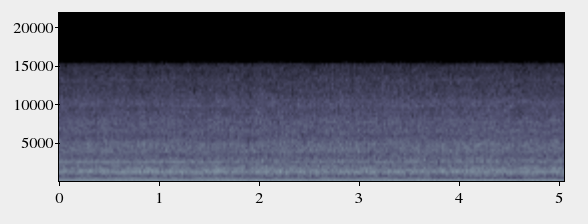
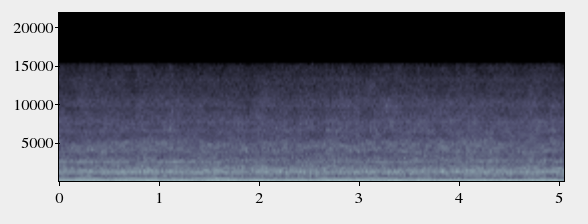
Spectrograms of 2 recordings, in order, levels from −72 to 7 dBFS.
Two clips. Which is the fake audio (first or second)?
second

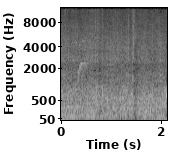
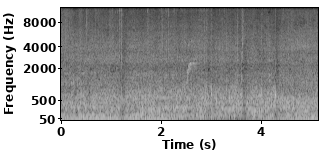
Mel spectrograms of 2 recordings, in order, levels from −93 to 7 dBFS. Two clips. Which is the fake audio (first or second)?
second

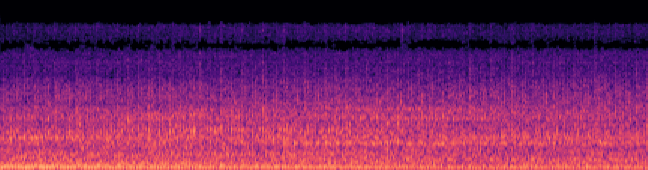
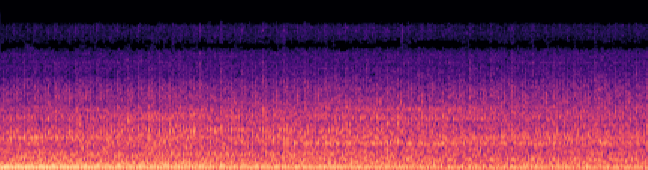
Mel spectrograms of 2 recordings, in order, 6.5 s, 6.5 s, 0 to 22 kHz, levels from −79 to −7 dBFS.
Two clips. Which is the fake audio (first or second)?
first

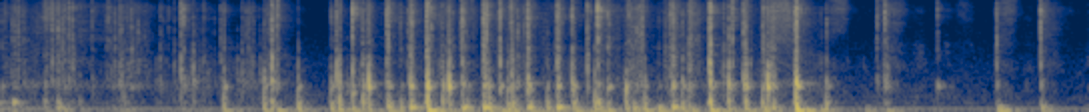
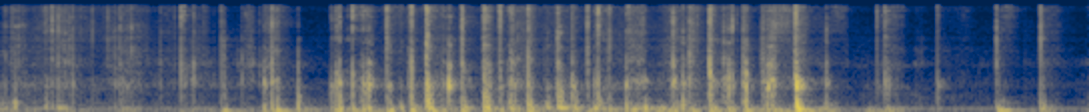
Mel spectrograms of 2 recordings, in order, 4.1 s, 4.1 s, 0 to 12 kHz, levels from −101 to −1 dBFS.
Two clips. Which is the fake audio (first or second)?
second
